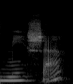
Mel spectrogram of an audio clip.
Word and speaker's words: Misha: So, for example, my name, which is Misha, has two syllables, Misha, and two vowel sounds, right? E, me, and a, sha. And my name, Larissa, has three vowel sounds.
